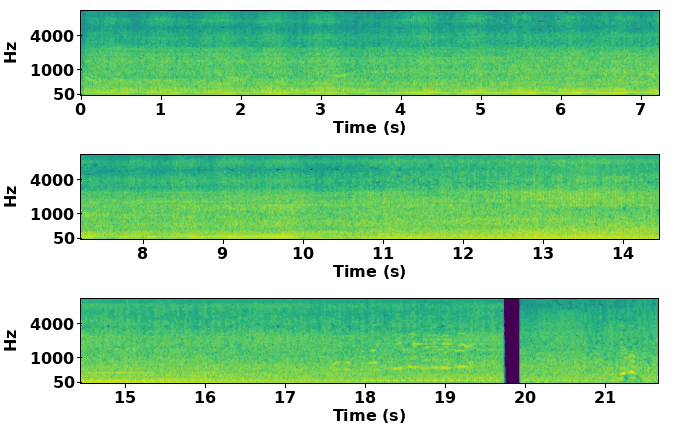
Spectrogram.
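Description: Diesel engine of a Massey Ferguson tractor running steadily as the tractor drives through deep floodwater; about halfway through its note drops lower and grows louder.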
